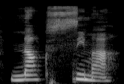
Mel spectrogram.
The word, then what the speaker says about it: Noxzema: I mentioned it in my TikTok way back when, and I actually pronounced it wrong. Noxzema.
